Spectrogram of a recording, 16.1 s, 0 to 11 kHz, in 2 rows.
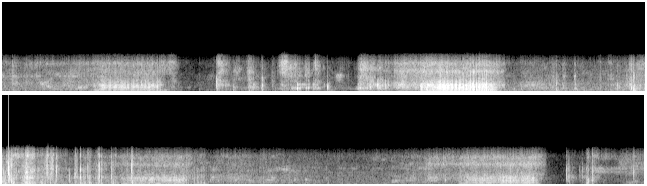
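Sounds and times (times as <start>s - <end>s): cat snoring: 1.0s - 2.2s, 4.5s - 6.8s, 9.4s - 11.2s, 13.0s - 14.9s.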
